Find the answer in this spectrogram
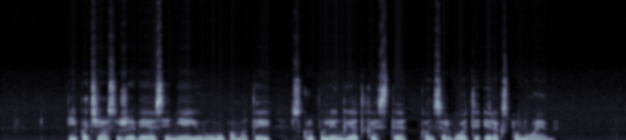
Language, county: Lithuanian, Vilnius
